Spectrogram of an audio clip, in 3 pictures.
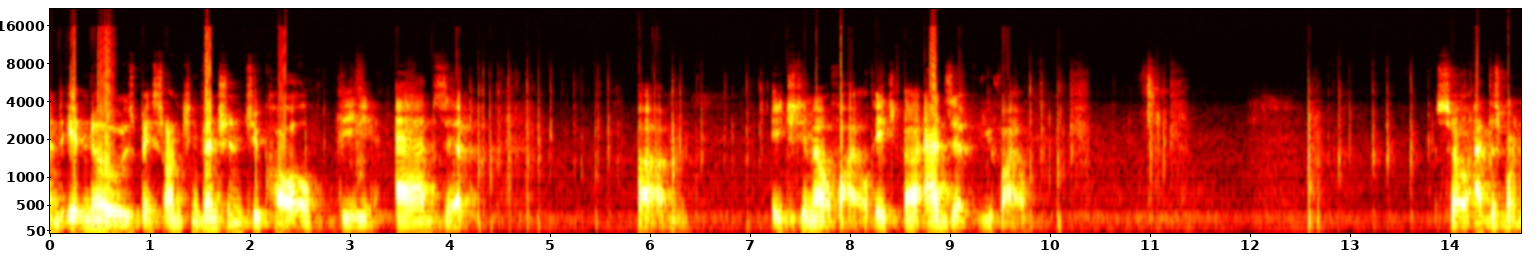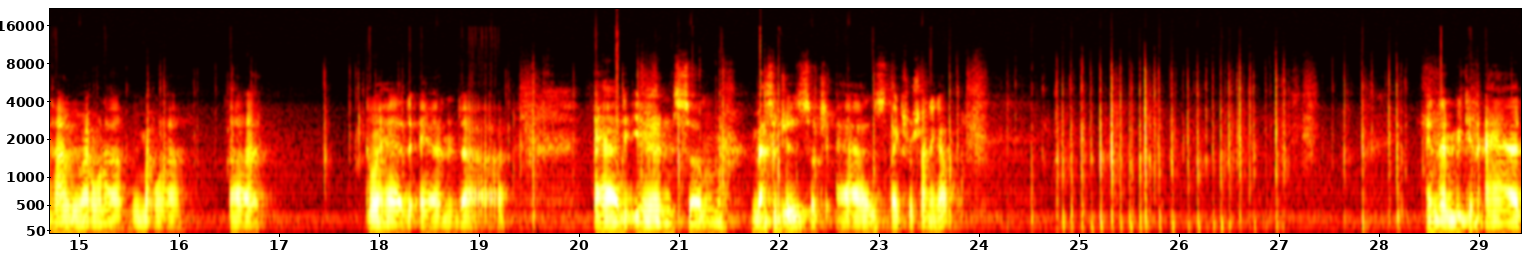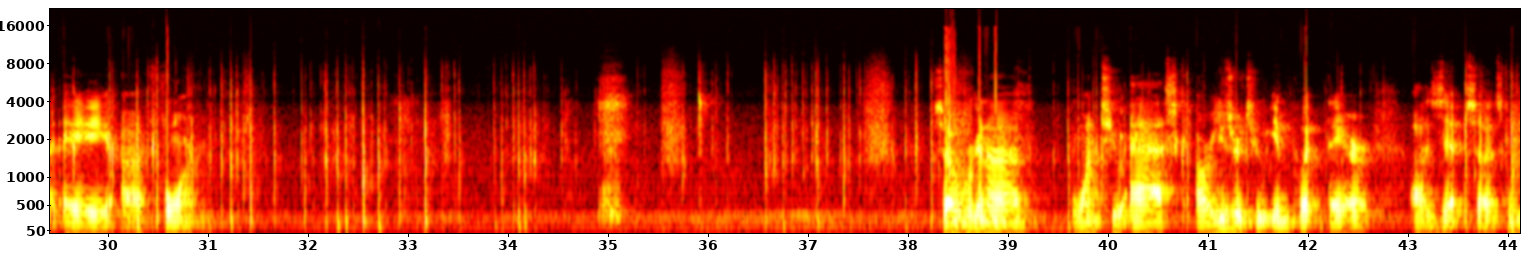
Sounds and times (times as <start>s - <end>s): Speech: 0.0s - 4.3s, 5.9s - 6.4s, 7.2s - 9.8s, 13.9s - 16.9s, 17.9s - 19.3s, 20.2s - 23.8s, 28.5s - 31.0s, 38.3s - 44.1s.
